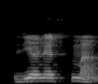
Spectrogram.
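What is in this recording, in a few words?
"zionisme", Malay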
